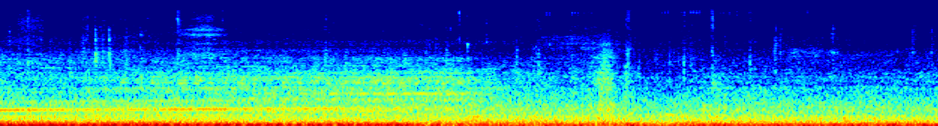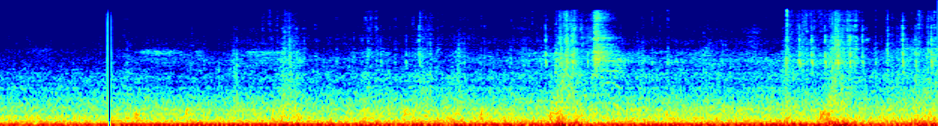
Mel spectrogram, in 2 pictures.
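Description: Steady low rumble of a moving road vehicle heard from on board, with a faint rising engine whine in the first few seconds and a few knocks and rattles later on.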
